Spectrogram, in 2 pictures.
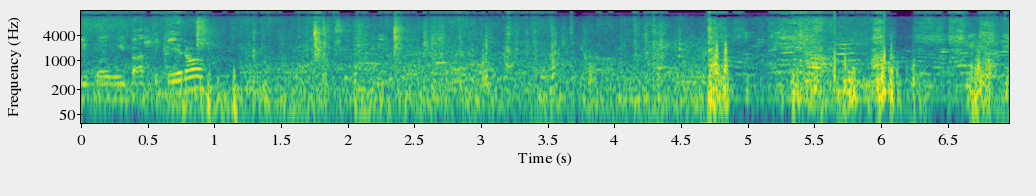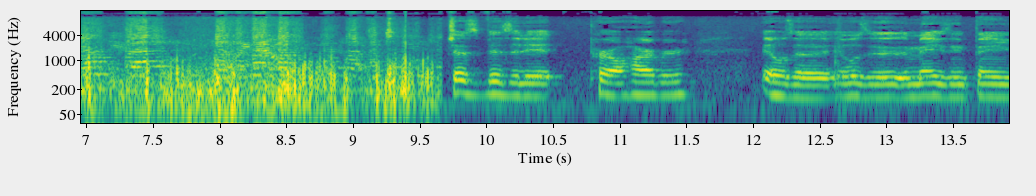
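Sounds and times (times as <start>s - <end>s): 
speech: 0.0s - 1.3s, 9.8s - 13.9s
indistinct voices chatter: 0.0s - 9.7s
tour boat engine rumble on open water at Pearl Harbor: 0.0s - 9.7s
wind buffeting the microphone: 0.0s - 9.7s.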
